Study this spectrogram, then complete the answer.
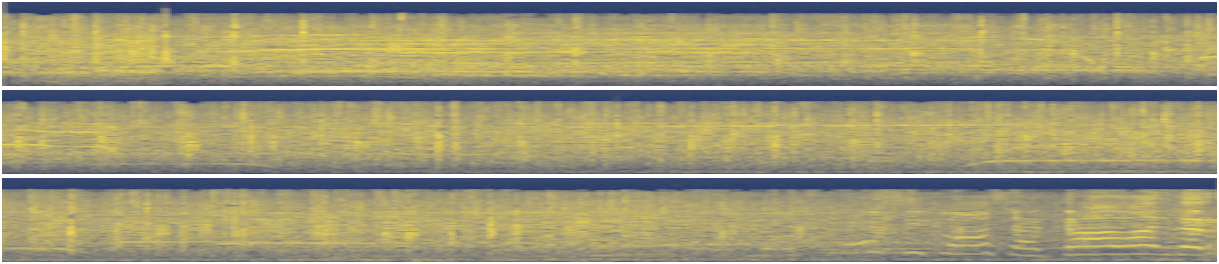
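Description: A large orchestra plays outdoors.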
